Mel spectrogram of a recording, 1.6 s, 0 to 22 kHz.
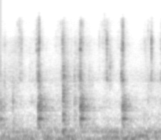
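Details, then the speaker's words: Chevy 454 big block in the truck with the oil pan off; the pan was glittery and the magnet held bearing debris. Light irregular metal clicks, about three a second, come as one rod is wiggled by hand: a worn connecting rod bearing. "That's no good. That means bearing go bye-bye."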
